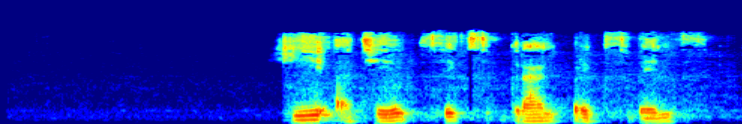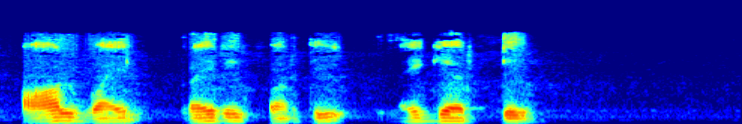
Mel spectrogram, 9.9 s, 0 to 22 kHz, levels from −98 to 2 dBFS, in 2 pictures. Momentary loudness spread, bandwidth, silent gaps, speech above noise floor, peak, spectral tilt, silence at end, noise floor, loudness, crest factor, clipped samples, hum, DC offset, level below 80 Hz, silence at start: 14 LU; 8.2 kHz; none; 61 dB; -2 dBFS; -3.5 dB/octave; 1.45 s; -81 dBFS; -20 LUFS; 20 dB; under 0.1%; none; under 0.1%; -58 dBFS; 1.85 s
